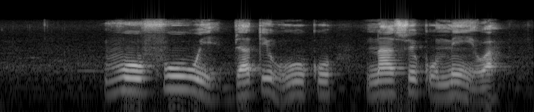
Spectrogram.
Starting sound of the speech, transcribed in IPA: β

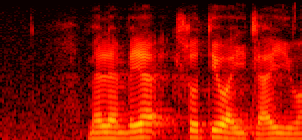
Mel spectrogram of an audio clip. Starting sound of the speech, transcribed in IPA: m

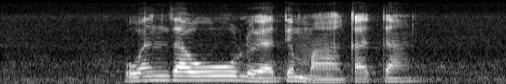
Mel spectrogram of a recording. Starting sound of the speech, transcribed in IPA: w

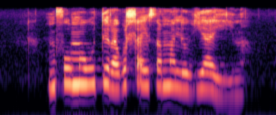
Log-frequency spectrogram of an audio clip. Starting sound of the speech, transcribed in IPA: ɱ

